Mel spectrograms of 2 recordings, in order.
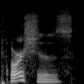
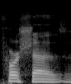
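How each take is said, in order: First: The name is said with an American pronunciation. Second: The name is said with a European pronunciation.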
